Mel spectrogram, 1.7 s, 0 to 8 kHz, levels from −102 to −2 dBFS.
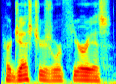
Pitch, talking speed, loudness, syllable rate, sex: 100 Hz, 135 wpm, -16 LUFS, 5.3 syllables/s, male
